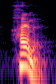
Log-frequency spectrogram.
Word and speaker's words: Jaime: Jaime, not Jamie.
